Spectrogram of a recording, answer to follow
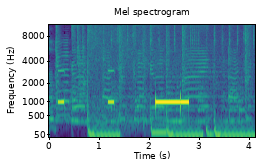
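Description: Workout interval timer beeping over background music with a pulsing bass: two short beeps about a second apart, then one long, louder beep that marks the end of the work interval and the start of the rest.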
